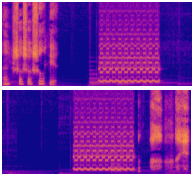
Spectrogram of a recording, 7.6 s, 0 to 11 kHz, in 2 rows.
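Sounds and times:
speech: 0:00.0 - 0:01.2
desk telephone ringing with electronic trill: 0:01.9 - 0:03.3, 0:05.2 - 0:06.7.

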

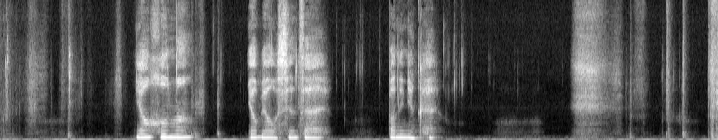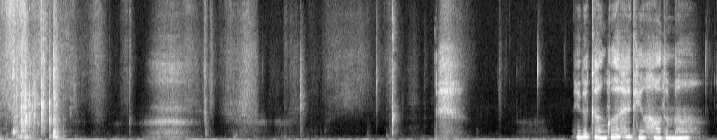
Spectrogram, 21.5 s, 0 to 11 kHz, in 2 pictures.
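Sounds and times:
speech: 0:02.0 - 0:03.1, 0:03.8 - 0:05.0, 0:05.9 - 0:06.6, 0:20.4 - 0:21.3
faint breathing: 0:07.4 - 0:09.4, 0:12.3 - 0:16.1, 0:17.3 - 0:17.9
plastic water bottle crinkly knocks and scrapes: 0:10.6 - 0:11.9.

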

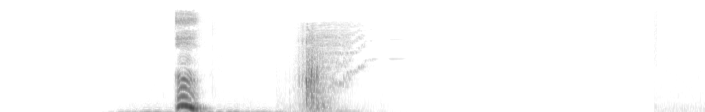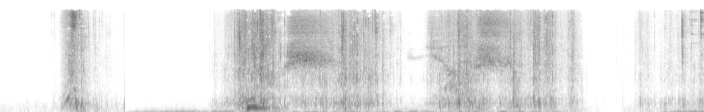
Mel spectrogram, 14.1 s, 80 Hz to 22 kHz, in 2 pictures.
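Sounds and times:
person sighing: 0:01.8 - 0:02.1, 0:09.4 - 0:12.4
rustling and crinkling while rummaging through a teacher's briefcase: 0:09.2 - 0:14.0.

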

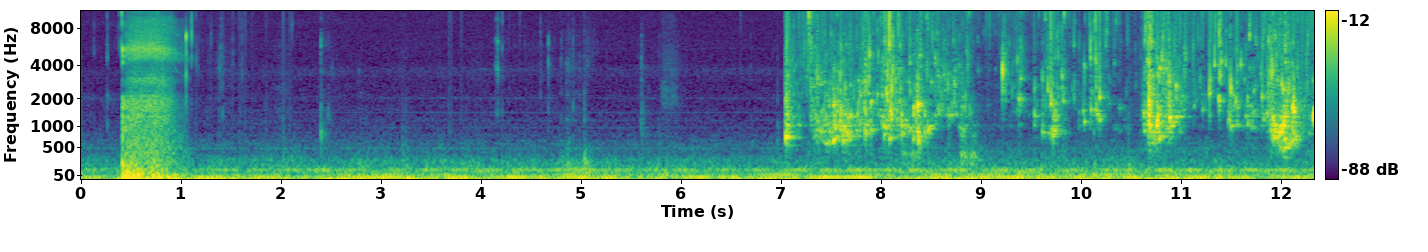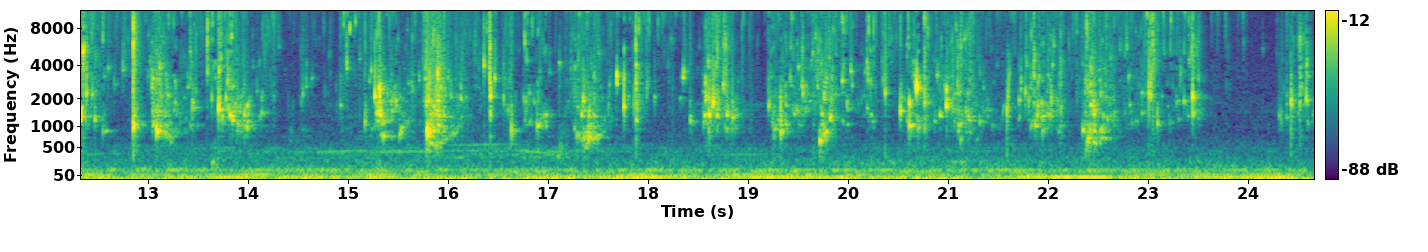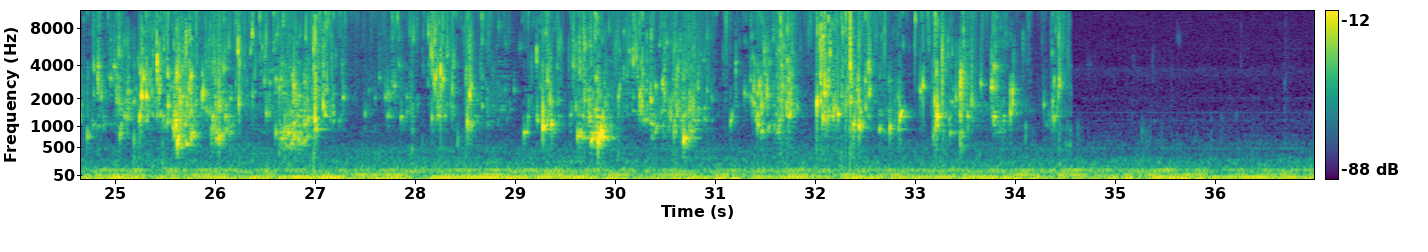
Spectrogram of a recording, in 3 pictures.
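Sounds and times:
bath water dripping and splashing: 0:07.0 - 0:34.6.

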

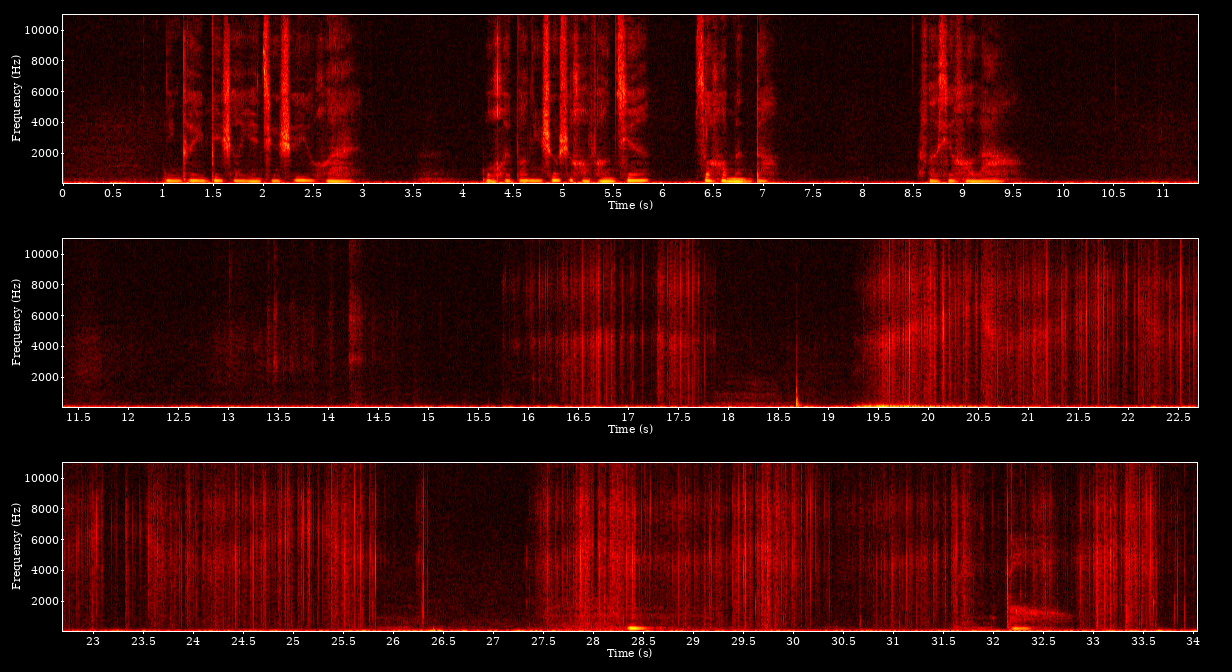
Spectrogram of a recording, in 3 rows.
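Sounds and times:
speech: 0:01.0 - 0:03.0, 0:04.2 - 0:07.2, 0:08.6 - 0:09.5
gentle ASMR ear canal scraping: 0:19.3 - 0:26.4, 0:27.3 - 0:34.0.

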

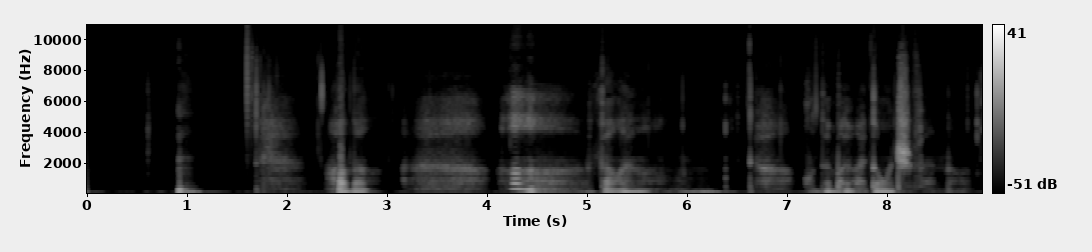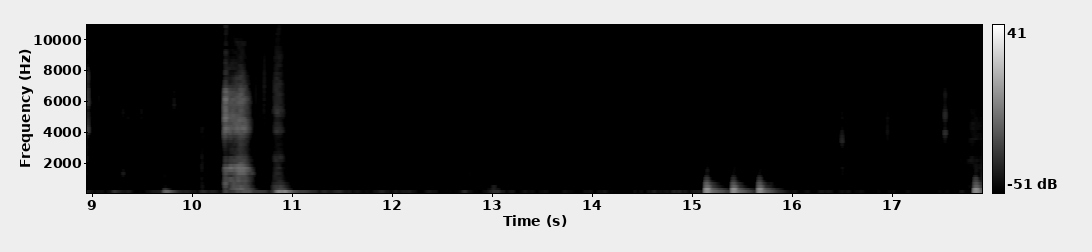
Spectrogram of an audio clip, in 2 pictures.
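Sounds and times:
speech: 0:02.5 - 0:02.9, 0:04.2 - 0:05.7, 0:07.4 - 0:08.4
knocking on a door: 0:15.1 - 0:15.9.

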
